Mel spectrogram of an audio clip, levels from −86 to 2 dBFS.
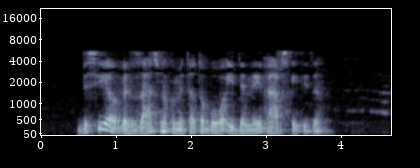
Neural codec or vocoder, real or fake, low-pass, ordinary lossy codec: none; real; 5.4 kHz; AAC, 24 kbps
